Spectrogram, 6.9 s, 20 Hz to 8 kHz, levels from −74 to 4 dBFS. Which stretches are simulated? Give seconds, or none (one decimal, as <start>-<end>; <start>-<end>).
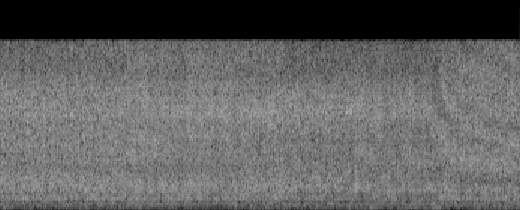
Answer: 1.7-3.2; 4.6-5.9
